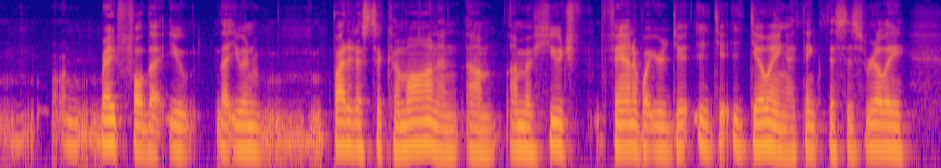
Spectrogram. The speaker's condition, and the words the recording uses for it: Stuttering. So in many regards, my stuttering is actually became permanently worse after that, and I'm still kind of like having to process that.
